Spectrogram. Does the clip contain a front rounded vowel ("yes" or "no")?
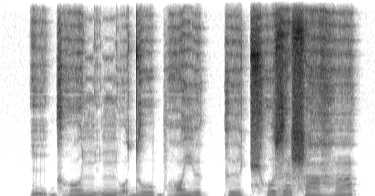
yes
